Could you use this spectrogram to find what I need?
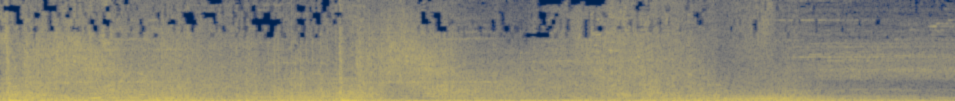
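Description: A large crystal structure explodes with a deep, rumbling blast.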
